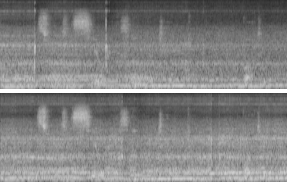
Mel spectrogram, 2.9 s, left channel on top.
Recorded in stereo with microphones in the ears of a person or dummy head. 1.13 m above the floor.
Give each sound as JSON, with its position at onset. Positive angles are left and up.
{"t": 0.3, "sound": "a man speaking", "side_deg": -40, "distance_m": 1.0}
